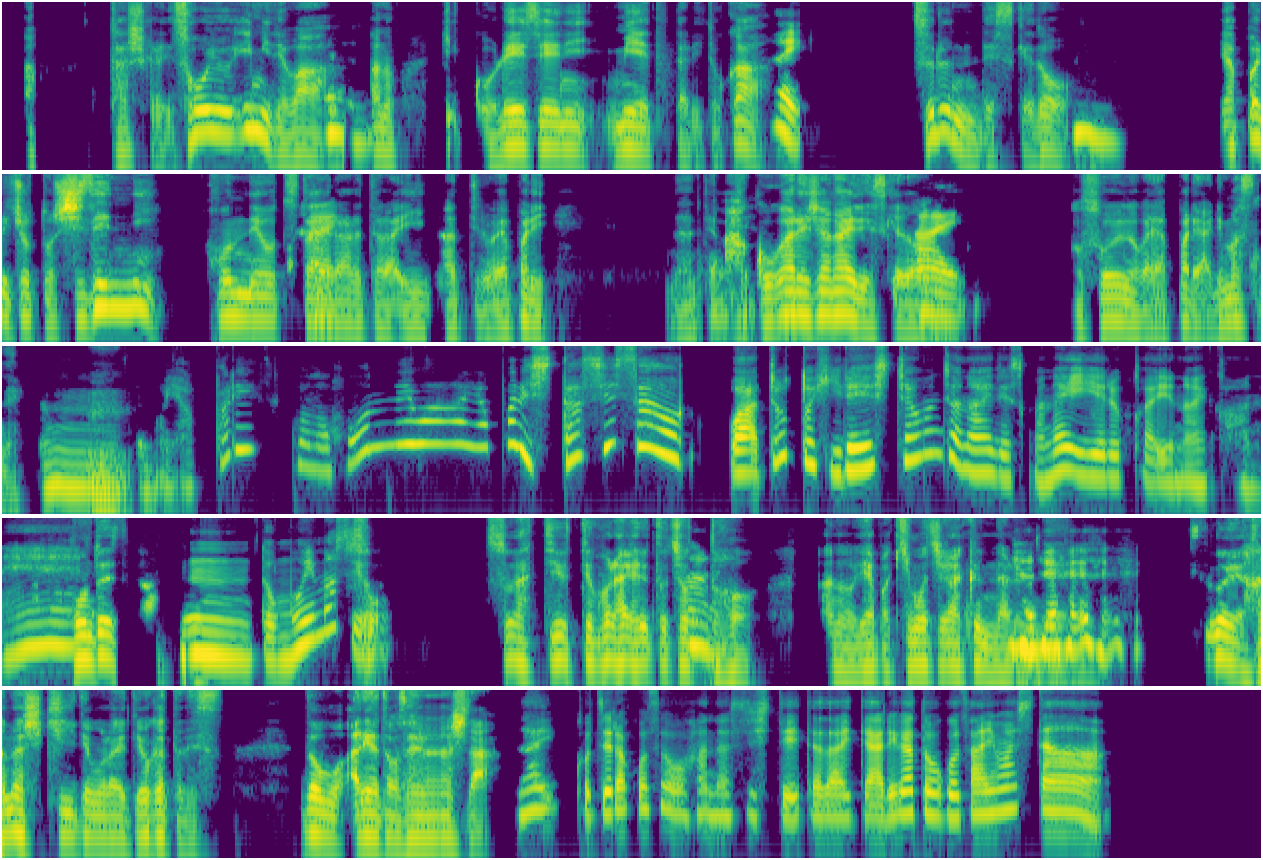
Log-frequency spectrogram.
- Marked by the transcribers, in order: tapping; other background noise; chuckle
- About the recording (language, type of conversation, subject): Japanese, advice, 相手の反応を気にして本音を出せないとき、自然に話すにはどうすればいいですか？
